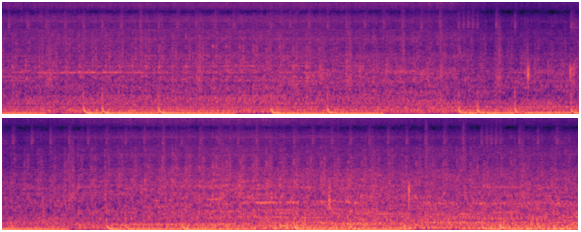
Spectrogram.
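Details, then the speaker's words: Cheap clean-title auction truck, just jump-started, idling with hood open: fast light ticking about three to four per second from under the hood; owner suspects the cam phasers these engines are known for, not confirmed. "so I hear some sort of ticking under the hood as it's running but I know these engines have an issue with their phasers so hopefully it's going to be something as simple as just swapping those out"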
